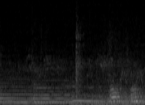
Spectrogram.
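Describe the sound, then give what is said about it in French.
Dogs bark a few times in quick succession over a steady droning background, the barks of moderate loudness, with no one speaking. “mais on lui envoie les chiens.”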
